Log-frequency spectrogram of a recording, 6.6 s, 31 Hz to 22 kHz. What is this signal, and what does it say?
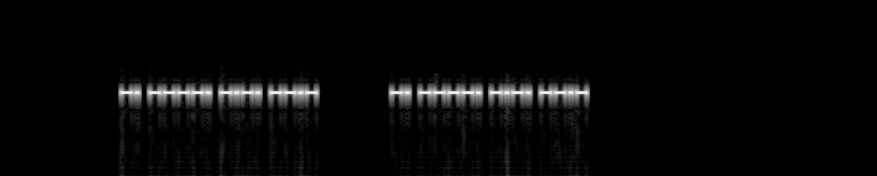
Morse code, heard as a keyed tone, about 45 wpm, 700 Hz. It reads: N9CQ N9CQ
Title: USA Call Signs - 4 Characters - Repeated 2x - 45wpm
